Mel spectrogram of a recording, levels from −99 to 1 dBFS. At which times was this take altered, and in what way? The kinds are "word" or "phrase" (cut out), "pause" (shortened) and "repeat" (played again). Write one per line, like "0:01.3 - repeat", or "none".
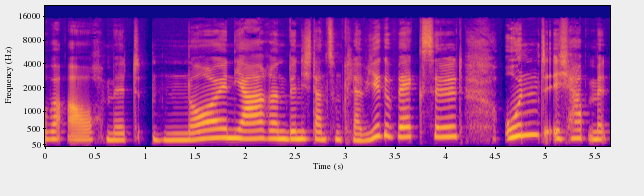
none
